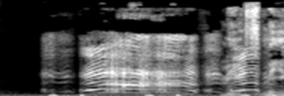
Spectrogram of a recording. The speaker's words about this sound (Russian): Не надо плакать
